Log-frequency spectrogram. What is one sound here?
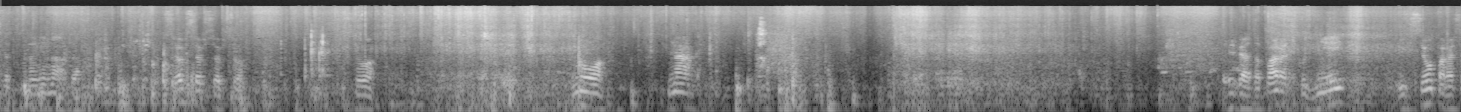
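Straw rustles underfoot.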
